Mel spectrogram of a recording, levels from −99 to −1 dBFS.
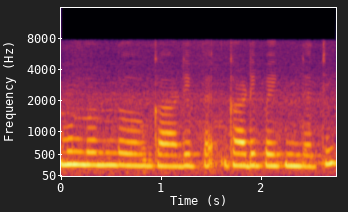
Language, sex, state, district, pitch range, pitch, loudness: Kannada, female, Karnataka, Dharwad, 250-270 Hz, 255 Hz, -13 LUFS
